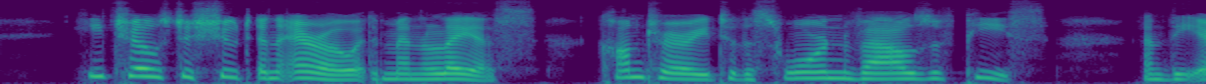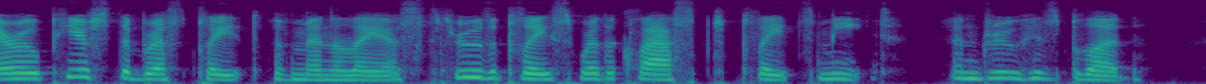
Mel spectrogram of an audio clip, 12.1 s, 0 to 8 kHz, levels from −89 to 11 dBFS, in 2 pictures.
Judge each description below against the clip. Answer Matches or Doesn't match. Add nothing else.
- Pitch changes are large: Doesn't match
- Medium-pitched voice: Doesn't match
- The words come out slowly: Doesn't match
